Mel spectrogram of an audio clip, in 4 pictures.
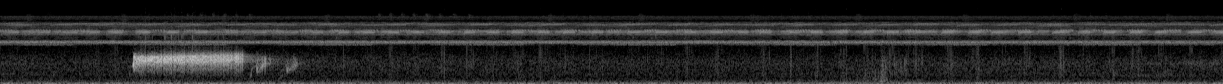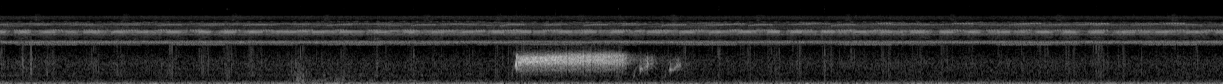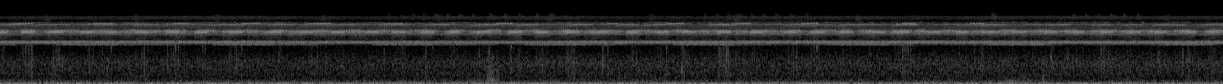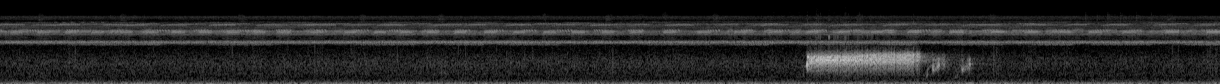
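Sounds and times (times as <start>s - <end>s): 
Northern Potoo Nyctibius jamaicensis: 1.4s - 3.0s, 17.4s - 19.1s, 44.8s - 46.5s.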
